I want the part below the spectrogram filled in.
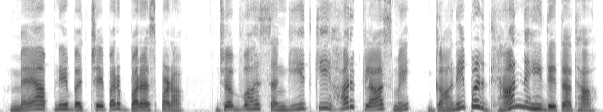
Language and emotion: Hindi, angry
